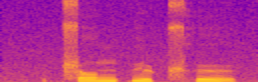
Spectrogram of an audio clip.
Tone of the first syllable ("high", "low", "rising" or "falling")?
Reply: high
